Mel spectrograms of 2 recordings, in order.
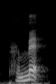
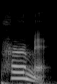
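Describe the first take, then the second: First: The stress is on the second syllable. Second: The stress is on the first syllable. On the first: It is used as a verb. "When I say the word permit as a verb, I go like this" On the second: It is used as a noun. "if the same word becomes a noun, I'll do the opposite"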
